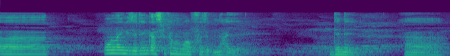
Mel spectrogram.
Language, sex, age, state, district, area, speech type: Bodo, male, 18-30, Assam, Udalguri, rural, spontaneous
